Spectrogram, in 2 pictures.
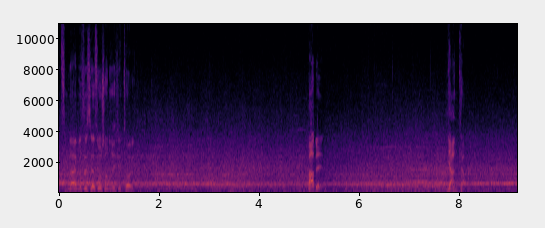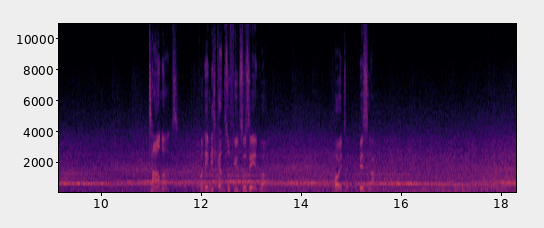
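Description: A large crowd murmurs and chants steadily in a stadium, heard from a distance.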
